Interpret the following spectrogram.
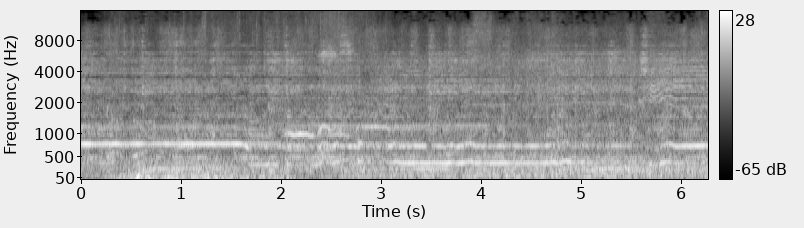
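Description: Background music: long held melody notes that waver and step in pitch over a steady accompaniment.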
